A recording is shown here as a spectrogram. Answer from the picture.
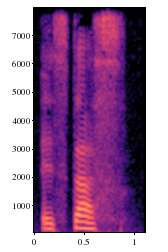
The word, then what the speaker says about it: estás: And to say you are, again, you start by getting the stem est, E-S-T, and this time you add an A-S, and the A takes an accent, estás, estás. – Right, with the accent on the second syllable, estás.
